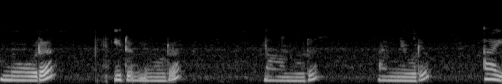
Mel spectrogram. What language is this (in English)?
Malayalam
